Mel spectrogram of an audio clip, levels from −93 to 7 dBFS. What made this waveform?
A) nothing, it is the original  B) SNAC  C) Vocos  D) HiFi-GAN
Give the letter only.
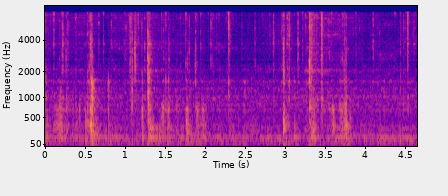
D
